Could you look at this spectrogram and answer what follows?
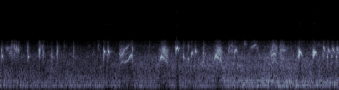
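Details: Orange-headed thrush (anis kembang), a caged bird, singing a rapid run of short whistled notes and slurred rising and falling phrases, busy and irregular, over a low background hum.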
